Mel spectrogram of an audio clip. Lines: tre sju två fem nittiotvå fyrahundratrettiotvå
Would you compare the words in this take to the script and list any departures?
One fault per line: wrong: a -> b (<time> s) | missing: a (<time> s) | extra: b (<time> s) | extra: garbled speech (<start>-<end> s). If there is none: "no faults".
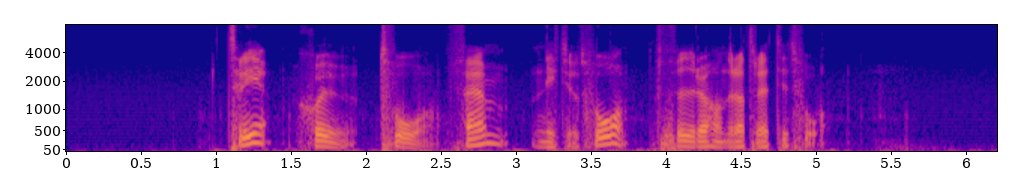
no faults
